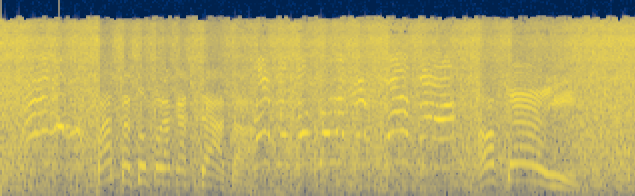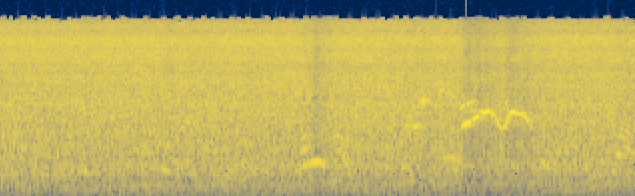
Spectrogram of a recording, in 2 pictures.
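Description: Young girls shout and laugh close by.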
